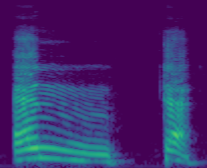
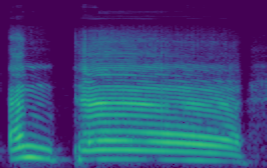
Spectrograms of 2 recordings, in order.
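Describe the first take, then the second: First: The final vowel is short. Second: The final vowel is long. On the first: The speaker calls it right. "So we say anta" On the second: The speaker calls it wrong. "We don't say anta because this is not a long vowel"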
